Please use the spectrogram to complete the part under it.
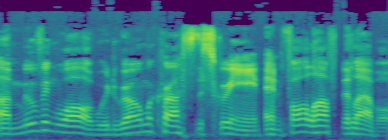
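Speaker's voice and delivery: usual speaking voice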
